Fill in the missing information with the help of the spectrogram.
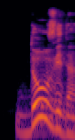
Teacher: du será a mais forte, ou seja, a antepenúltima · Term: proparoxítona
